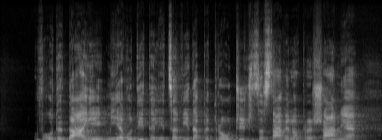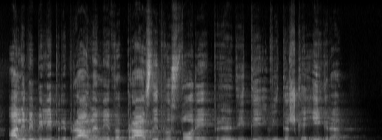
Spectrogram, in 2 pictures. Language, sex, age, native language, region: Slovenian, female, 60+, Slovenian, Posavska region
